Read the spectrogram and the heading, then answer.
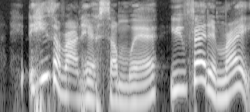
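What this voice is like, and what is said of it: Put-on accent voicing her dad. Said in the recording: “That's not my dad's accent, by the way.”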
